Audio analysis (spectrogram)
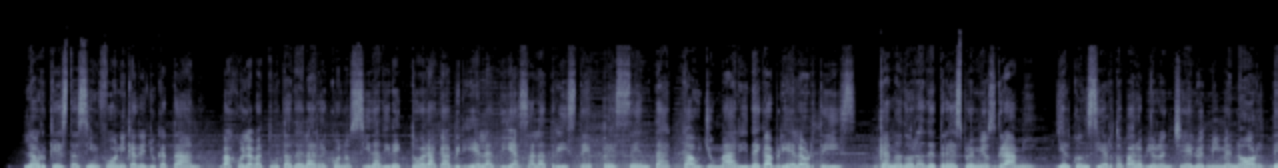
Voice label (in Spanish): Spot de radio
